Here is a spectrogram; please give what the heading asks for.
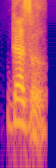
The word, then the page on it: guzzle: Indian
